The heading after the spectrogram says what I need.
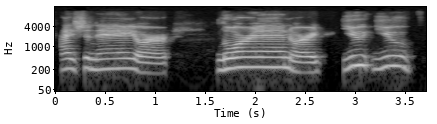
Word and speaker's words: Ajahnae: Am I pronouncing your name correctly? Help me out. Did I do all right? It's Ajane. Ajane, great.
